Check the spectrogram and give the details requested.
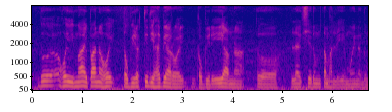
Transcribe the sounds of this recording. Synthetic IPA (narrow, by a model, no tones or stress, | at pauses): dɔhojmajpanɐɦojtawbiɾɐk̚tidiɦajbɐjaɾɔjtawbiɾeejamnɐ | dɔ | lajk̚siɐdumtɐmhalːeemojnɐdum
